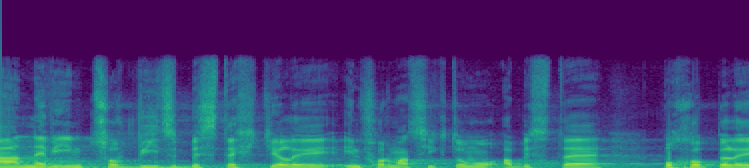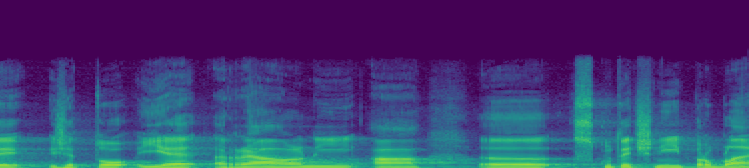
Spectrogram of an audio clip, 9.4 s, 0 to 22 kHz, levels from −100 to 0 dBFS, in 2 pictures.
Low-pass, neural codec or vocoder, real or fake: 14.4 kHz; none; real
